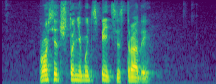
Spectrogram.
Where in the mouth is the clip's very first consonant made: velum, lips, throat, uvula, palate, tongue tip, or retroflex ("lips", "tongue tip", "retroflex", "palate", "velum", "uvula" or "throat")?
lips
